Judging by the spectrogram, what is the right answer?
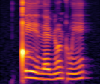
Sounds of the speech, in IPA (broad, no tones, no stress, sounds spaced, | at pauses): ǃ e ð æ ɳ õ ʈ w ẽ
